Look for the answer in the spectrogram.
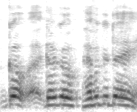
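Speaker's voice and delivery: high, nervous excuse-making voice; panicked intruder. Retold or imitated. Intruder at gunpoint babbling an excuse, high and panicky. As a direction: stammer the excuse high and jittery, then rush to leave. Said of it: "It's like".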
